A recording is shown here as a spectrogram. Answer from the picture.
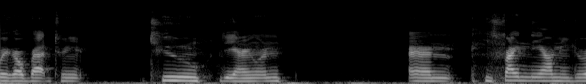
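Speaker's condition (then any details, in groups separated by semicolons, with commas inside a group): Cerebral palsy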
